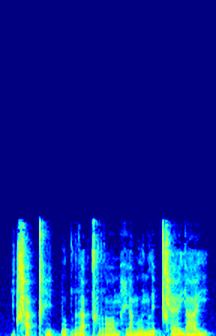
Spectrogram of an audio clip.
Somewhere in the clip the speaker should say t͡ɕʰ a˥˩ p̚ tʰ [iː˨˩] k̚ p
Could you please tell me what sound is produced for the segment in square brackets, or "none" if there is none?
iː˨˩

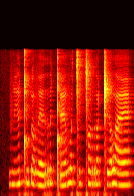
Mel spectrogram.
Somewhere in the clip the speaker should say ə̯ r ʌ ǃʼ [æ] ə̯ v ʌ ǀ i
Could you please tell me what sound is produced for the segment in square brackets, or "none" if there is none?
æ̃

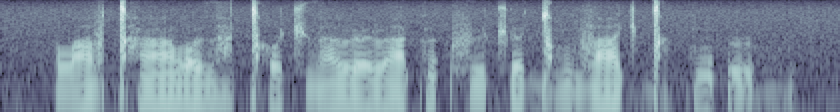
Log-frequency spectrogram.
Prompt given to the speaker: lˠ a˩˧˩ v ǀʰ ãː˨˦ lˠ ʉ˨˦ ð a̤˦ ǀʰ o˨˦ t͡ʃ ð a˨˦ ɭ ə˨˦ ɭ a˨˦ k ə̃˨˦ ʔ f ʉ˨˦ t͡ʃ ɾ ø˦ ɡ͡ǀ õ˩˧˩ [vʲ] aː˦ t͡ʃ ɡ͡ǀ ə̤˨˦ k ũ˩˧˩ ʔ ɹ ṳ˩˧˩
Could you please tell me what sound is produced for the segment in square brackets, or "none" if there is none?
v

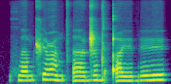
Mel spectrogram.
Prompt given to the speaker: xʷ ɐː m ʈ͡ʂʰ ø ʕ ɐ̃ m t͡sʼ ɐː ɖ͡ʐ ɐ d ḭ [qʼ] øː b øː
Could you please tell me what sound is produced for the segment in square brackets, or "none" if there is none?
qʼ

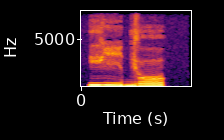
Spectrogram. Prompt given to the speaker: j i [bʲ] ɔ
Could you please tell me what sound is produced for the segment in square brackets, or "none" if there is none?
bʲ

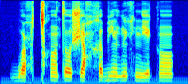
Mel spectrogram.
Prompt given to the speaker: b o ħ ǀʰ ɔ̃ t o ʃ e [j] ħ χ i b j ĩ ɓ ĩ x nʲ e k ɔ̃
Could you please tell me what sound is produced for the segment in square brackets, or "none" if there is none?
none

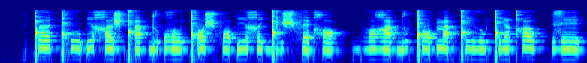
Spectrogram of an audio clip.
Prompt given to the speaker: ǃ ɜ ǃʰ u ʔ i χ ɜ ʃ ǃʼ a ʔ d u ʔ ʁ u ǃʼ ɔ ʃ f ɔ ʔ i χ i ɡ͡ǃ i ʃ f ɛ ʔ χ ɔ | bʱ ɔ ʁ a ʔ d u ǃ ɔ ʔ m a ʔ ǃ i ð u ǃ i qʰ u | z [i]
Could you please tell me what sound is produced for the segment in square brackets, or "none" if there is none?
e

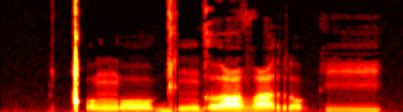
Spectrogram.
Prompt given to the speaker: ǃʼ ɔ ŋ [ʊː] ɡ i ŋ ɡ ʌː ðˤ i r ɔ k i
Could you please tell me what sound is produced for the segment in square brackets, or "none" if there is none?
ɔː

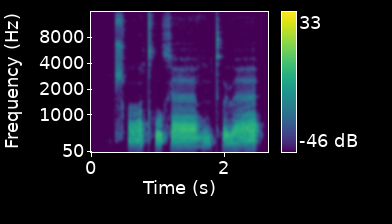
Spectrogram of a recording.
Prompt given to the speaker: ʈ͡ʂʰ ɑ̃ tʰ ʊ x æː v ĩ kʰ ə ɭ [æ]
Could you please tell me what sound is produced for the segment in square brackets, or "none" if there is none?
æ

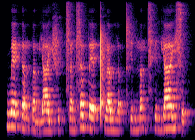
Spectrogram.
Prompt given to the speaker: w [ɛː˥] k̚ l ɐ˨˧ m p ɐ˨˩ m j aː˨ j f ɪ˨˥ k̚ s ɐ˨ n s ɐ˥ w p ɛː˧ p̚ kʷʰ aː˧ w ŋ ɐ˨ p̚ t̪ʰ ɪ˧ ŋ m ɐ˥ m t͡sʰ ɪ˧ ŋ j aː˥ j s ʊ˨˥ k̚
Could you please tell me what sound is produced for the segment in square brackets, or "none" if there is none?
ɛː˥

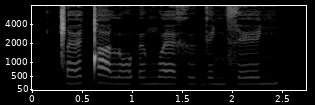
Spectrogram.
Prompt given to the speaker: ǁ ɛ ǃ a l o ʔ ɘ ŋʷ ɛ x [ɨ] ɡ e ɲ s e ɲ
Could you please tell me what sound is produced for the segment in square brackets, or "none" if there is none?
ɨ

